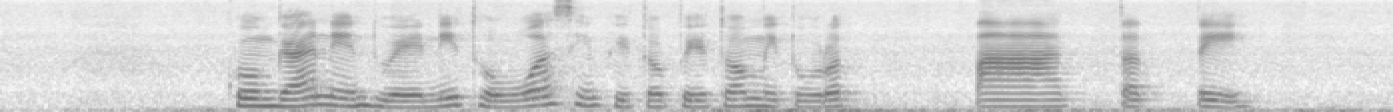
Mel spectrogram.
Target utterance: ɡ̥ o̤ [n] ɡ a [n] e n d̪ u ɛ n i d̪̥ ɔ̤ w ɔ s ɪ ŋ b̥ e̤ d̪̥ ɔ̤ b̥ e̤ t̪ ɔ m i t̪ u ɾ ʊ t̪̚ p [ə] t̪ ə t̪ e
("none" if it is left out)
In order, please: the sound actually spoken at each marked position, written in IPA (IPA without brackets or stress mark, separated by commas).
ŋ, n, a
